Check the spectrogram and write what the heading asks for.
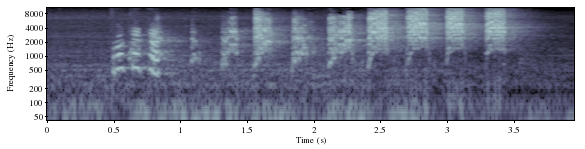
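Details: A pet quaker parrot opens with a few softer gurgling notes, then gives a louder string of raspy, evenly spaced squawks, about three a second. Its owner is asking whether it will laugh.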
